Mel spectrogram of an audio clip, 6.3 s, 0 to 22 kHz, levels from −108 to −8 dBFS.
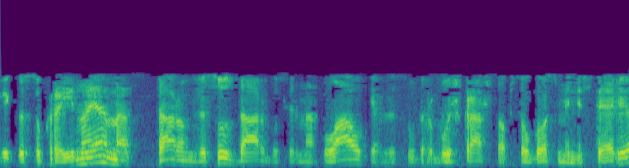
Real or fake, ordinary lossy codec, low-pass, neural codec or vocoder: real; MP3, 16 kbps; 3.6 kHz; none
